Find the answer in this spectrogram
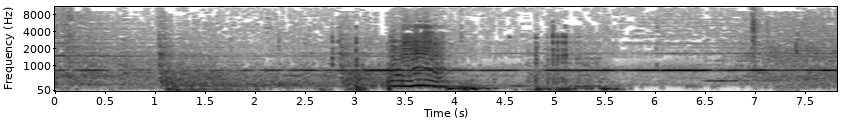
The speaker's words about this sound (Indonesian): Dalam keheningan malam di kosanku itu, tiba-tiba saja aku mendengar suara ketukan keras dari arah pintu.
